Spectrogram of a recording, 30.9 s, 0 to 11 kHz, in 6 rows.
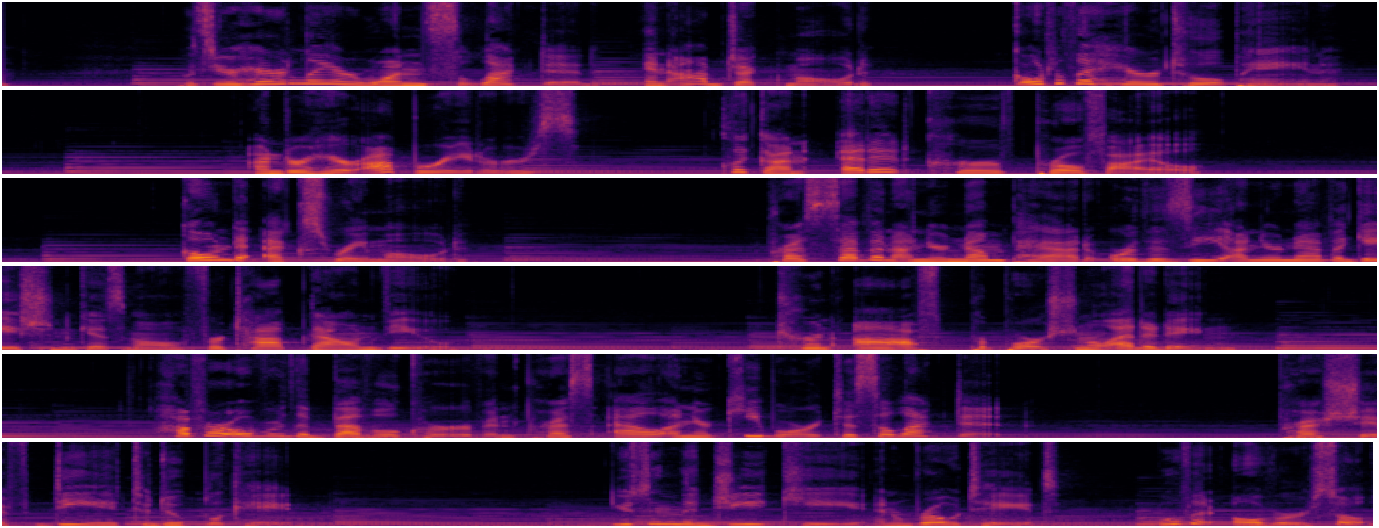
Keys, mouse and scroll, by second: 2.1 click, 5.2 click, 9.6 click, 12.1 click, 14.2 KP_7, 15.3-15.7 scroll down 2, 16.4 scroll down 1, 20.8 click, 22.3 click, 24.4 l, 26.9 shift+d.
